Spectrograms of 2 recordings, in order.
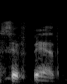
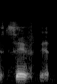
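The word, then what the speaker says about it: ספר: A palavra sefer quer dizer livro, então não é sefer, é sefer, né?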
